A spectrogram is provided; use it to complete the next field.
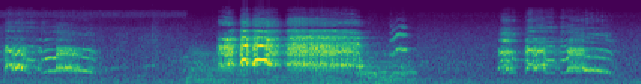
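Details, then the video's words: Different roosters crowing one after another: a short two-part crow, then a long harsh one stretched over two seconds, a brief squawk, and another broken crow later, against faint background hiss. "Diferentes Galos cantando - Galo cantando - Som do galo"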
